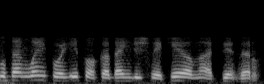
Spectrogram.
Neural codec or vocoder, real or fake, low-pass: codec, 16 kHz, 0.5 kbps, FunCodec, trained on Chinese and English, 25 frames a second; fake; 5.4 kHz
